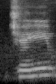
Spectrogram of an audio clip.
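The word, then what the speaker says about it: جيم: This jim pronounced from the middle part of the tongue and touching the middle part of the palate up to the mouth.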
